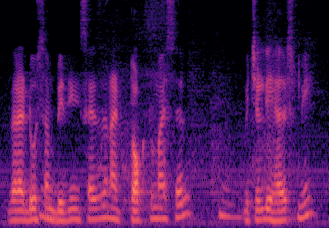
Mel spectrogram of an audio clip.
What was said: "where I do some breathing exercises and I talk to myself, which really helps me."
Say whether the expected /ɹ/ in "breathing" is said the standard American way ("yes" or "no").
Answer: no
